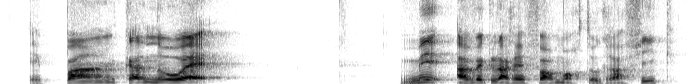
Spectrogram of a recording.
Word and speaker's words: canoë: a toujours des exceptions exception numéro 1 avec le tréma sur le E normalement on doit prononcer est mais il y a quelques petites exceptions où on prononce comme par exemple un canoë et pas un canoë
